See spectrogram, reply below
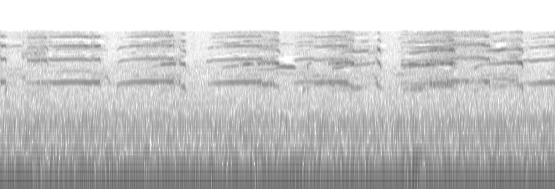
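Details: Swift at the nest early in the day, producing thin nasal calls that rise and fall, in irregular quick groups, against a low steady rumble.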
